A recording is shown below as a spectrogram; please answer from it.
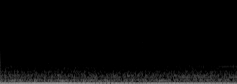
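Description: Steady low rumble of a car's engine and tyres heard inside the cabin through a dashcam microphone as the car rolls slowly in traffic, with a faint steady hum.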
